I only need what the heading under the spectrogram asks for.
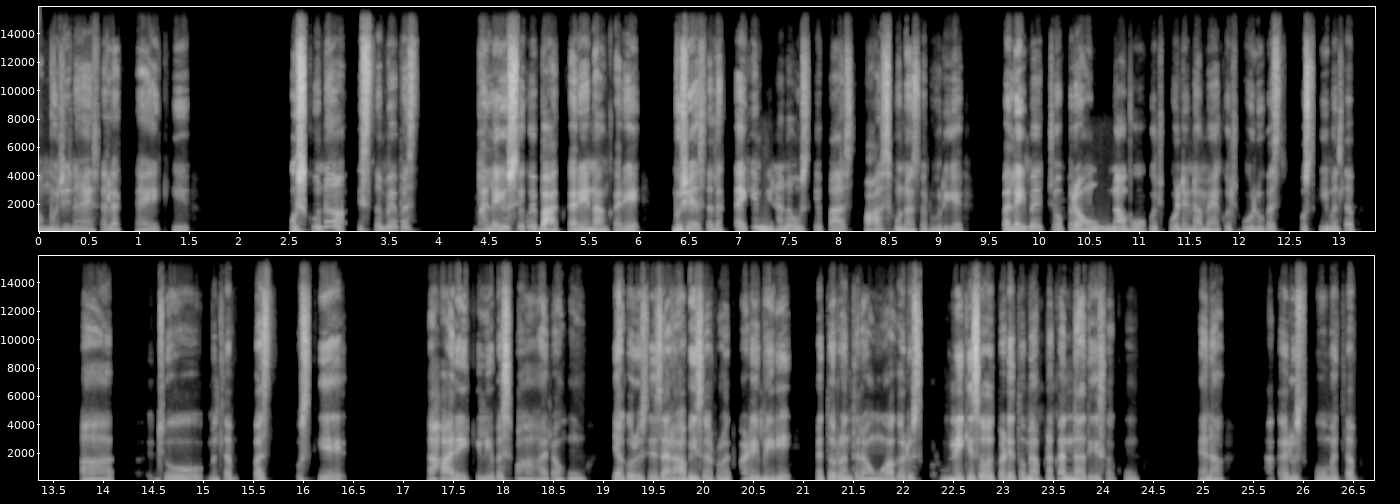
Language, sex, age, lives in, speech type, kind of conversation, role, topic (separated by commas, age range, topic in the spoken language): Hindi, female, 20-24, India, conversation, advice, user, मैं सहानुभूति दिखाते हुए अपने दोस्त की मदद कैसे करूँ?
